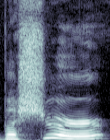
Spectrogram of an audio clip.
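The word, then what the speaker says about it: Bushehr: Bashur nuclear power plant, and Bashur rhymes with Barker.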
